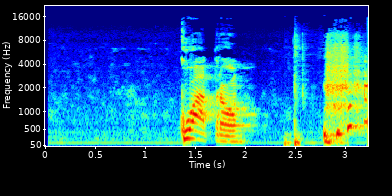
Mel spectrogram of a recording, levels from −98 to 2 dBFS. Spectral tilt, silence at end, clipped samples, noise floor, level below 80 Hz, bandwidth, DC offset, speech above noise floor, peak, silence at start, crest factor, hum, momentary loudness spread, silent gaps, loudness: -5.5 dB/octave; 0 s; under 0.1%; -48 dBFS; -42 dBFS; 13.5 kHz; under 0.1%; 36 dB; -2 dBFS; 1.35 s; 16 dB; none; 16 LU; none; -15 LUFS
